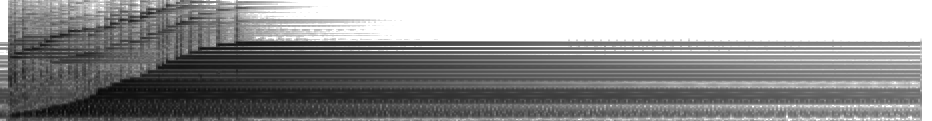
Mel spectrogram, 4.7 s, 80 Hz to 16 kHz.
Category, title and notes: Sound effects > Experimental
Recorded and sampled from using LMMS with the Celesta patch from the ILIO Synclavier Percussion + Vol. 2 World and Orchestral CD library.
